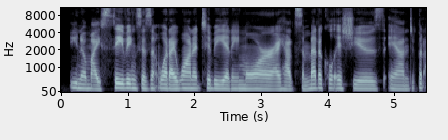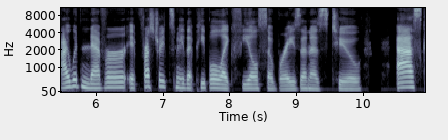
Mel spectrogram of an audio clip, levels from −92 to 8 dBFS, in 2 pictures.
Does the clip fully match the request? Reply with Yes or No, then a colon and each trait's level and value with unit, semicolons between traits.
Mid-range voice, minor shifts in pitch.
No: medium, 155 Hz; average, 3.3 semitones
